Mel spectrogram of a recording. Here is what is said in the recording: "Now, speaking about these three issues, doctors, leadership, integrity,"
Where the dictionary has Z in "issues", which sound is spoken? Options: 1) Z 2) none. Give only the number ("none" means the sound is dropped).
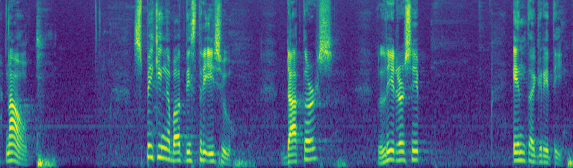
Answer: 2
